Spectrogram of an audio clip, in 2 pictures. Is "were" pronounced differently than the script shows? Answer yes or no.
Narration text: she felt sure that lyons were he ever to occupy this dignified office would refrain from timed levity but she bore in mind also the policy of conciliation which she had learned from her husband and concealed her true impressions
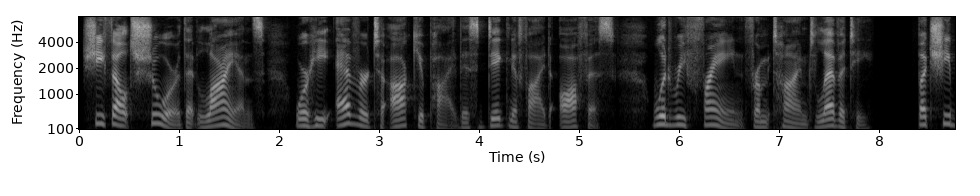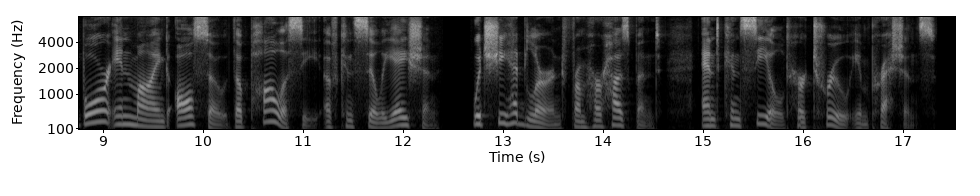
no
